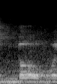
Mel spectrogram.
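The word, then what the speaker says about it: Boulware: It's Bowler is how it looks.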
